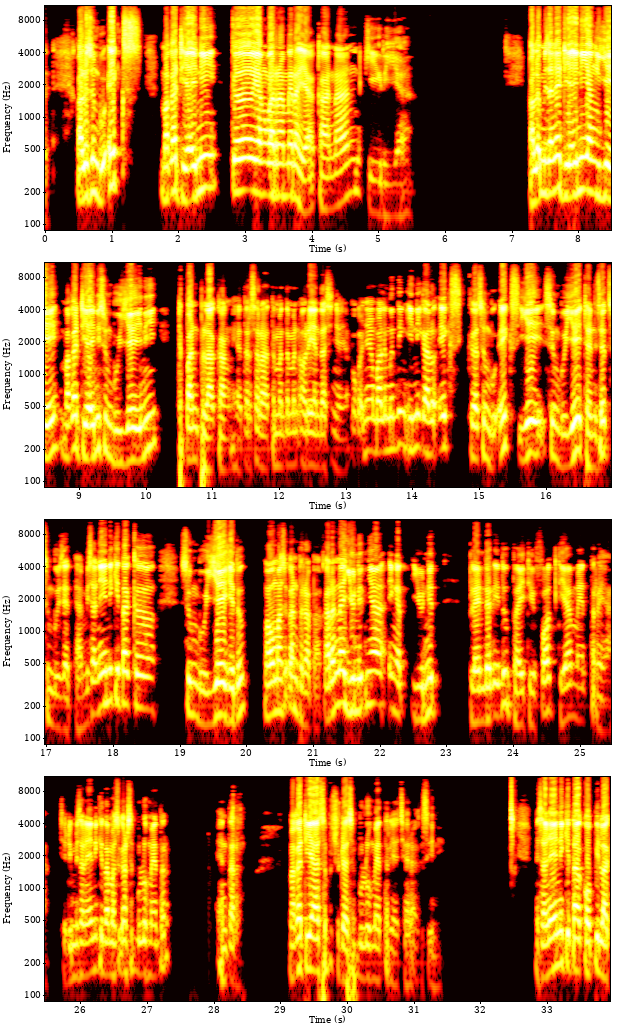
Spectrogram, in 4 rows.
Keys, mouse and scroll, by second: 32.3 click.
